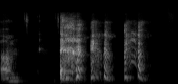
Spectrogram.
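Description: A few sharp coughs close up in quick succession, a burst then two pairs, after a brief vocal sound at the start.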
